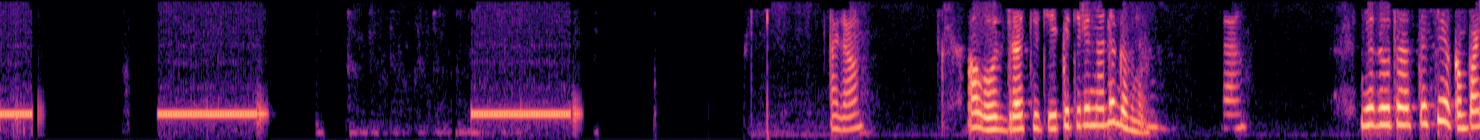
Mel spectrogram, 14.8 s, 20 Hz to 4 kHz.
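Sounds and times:
telephone ringing tone on the line while a call is being connected: 0:00.0 - 0:00.5, 0:01.6 - 0:02.8, 0:04.7 - 0:05.9
faint clicks and telephone line noise: 0:07.5 - 0:08.2
speech: 0:08.4 - 0:08.8, 0:09.7 - 0:11.7, 0:13.6 - 0:14.8.

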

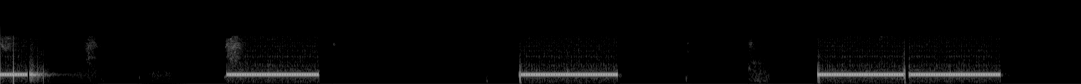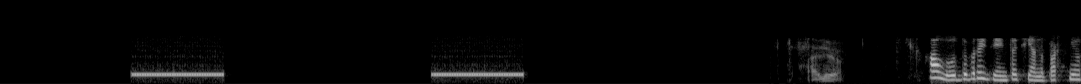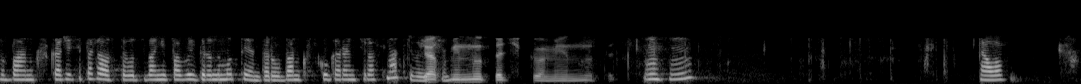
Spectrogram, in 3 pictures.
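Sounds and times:
telephone ringback tone during a call transfer: 0:00.0 - 0:00.4, 0:02.3 - 0:03.2, 0:05.2 - 0:06.2, 0:08.2 - 0:10.1, 0:12.1 - 0:13.1, 0:15.1 - 0:16.1
speech: 0:20.1 - 0:28.7, 0:31.4 - 0:31.8.

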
